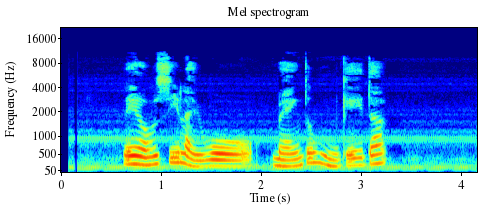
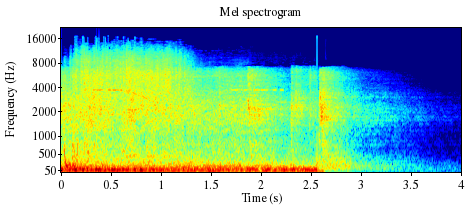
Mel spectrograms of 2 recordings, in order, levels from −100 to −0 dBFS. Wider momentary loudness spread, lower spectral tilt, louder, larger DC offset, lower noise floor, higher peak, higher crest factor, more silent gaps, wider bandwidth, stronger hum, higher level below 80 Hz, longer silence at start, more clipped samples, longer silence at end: about the same, 8 LU vs 7 LU; first, -7 dB/octave vs -4.5 dB/octave; second, -23 LUFS vs -15 LUFS; neither; second, -49 dBFS vs -63 dBFS; second, -8 dBFS vs 0 dBFS; about the same, 16 dB vs 14 dB; neither; second, 10 kHz vs 12.5 kHz; neither; second, -68 dBFS vs -16 dBFS; about the same, 0.1 s vs 0 s; neither; second, 0.9 s vs 1.1 s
